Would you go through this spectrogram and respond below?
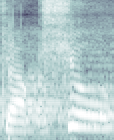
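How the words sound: It is said with a Hindi-style pronunciation. The speaker calls it right. "Hindi में हम क्या कहेंगे"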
